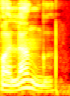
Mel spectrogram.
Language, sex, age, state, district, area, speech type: Hindi, male, 18-30, Madhya Pradesh, Jabalpur, urban, read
